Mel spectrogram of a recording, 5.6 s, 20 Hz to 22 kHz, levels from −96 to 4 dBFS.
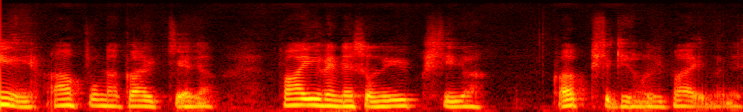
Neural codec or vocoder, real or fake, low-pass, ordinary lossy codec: codec, 44.1 kHz, 2.6 kbps, DAC; fake; 19.8 kHz; none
